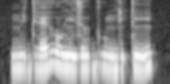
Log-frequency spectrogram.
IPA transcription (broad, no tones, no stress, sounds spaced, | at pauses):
m i dʱ ɛ ɦ o ɣ ĩ z ɯ ɡʱ u ŋ ɡ ĩ t ĩ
